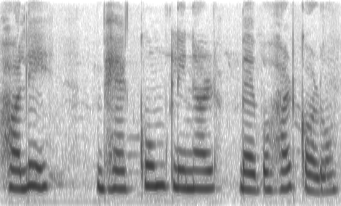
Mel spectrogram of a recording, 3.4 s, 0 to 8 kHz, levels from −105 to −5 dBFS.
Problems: none marked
